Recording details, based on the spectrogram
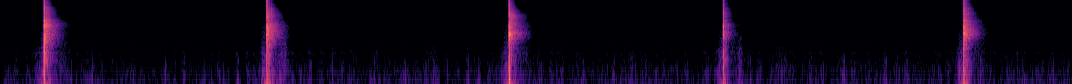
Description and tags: Some slaps I made. Don't ask how. (ouch my face hurts!)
